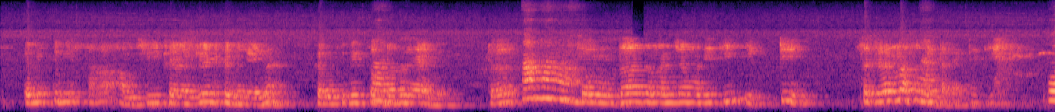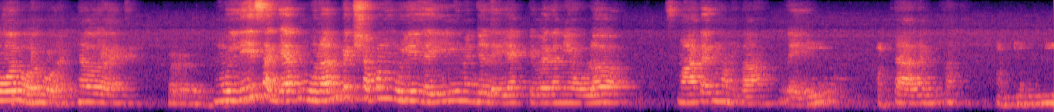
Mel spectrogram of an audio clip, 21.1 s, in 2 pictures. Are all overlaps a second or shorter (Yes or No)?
Yes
